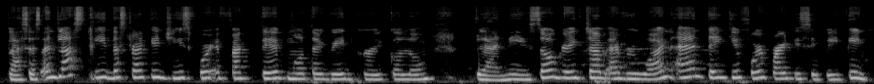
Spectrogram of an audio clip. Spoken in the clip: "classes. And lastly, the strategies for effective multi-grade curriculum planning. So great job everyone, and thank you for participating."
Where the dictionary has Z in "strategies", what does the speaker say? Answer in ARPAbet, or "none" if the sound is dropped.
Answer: S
